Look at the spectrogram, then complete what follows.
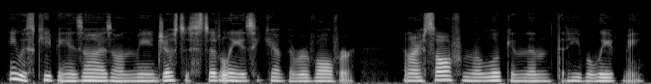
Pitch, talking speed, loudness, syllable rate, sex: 170 Hz, 250 wpm, -18 LUFS, 5.8 syllables/s, female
